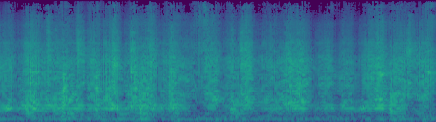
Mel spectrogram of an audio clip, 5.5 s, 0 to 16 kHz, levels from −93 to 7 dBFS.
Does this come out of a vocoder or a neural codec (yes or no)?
yes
